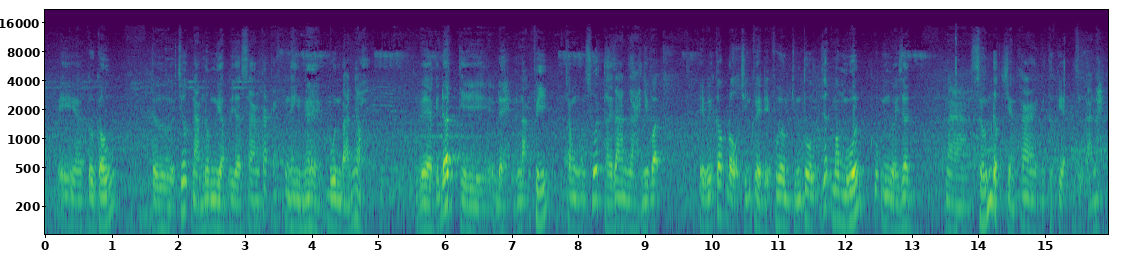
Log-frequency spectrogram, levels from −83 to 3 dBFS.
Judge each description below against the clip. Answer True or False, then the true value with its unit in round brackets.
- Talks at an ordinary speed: True (220 wpm)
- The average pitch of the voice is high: False (115 Hz)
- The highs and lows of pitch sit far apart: False (2.3 semitones)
